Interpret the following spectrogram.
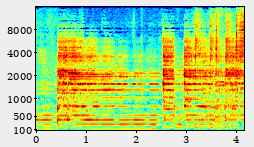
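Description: Live band music led by electric guitar, playing held chords that change about half a second in and again around two and a half seconds in.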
